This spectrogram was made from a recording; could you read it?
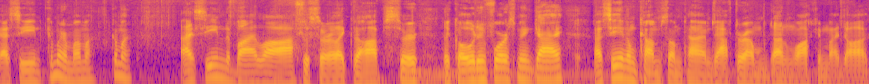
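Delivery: ordinary delivery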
